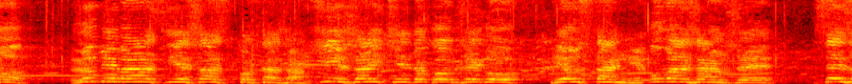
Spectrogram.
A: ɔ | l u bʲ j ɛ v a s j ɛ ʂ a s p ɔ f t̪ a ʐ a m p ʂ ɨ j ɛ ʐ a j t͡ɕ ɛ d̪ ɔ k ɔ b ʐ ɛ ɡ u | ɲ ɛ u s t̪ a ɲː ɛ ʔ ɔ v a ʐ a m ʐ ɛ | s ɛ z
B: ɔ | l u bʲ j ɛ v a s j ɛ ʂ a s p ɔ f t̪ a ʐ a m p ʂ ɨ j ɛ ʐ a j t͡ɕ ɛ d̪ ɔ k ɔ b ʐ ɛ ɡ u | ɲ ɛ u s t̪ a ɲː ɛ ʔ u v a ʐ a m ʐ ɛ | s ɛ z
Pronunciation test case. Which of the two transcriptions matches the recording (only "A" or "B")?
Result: B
